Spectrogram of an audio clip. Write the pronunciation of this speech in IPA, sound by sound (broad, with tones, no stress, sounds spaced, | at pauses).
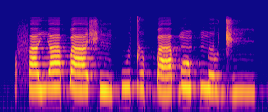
f a˧ j a˦ ɓ aː˧ ʃ ĩ˨ kʷ ɨ˦ d ə˧ ɓ a˨˦ ɓ ɔ̃˦ p n ə˧ l d͡ʒ iː˧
